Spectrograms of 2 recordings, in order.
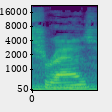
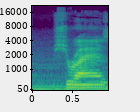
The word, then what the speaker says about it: Shiraz: of my Sierra Pines Shiraz. And this is out of California. Shiraz is what they kind of call it in Australia. Shiraz usually is how we pronounce it in the States, but it's also the Syrah grape as well.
